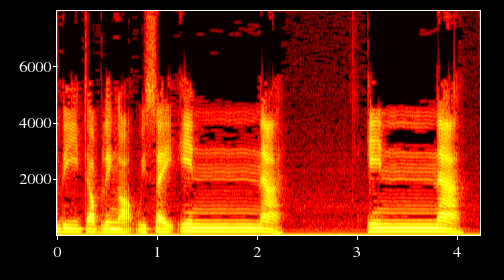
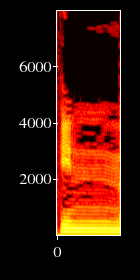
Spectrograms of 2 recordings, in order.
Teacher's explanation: We say in in we hold the noon for a count of 1.5. Okay. So it's in and the timing is very important and your tajid teacher will check that whenever you see a shada um under normal circumstances it's held for a count of 1.5.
